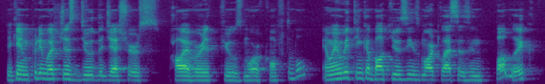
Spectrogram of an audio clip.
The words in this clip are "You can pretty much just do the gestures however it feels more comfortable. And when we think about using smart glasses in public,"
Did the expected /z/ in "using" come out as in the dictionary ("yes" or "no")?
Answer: yes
